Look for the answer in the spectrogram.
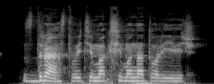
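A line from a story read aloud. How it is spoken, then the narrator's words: Whispering. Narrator (Russian): зашептала собеседница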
